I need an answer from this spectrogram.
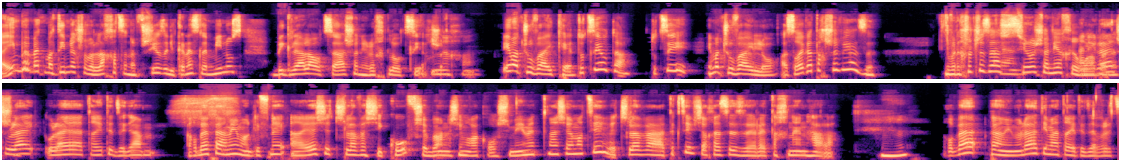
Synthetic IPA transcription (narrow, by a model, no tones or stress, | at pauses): a̰imbe̞metmatimliaχʃavalaχat͡sanafʃiazeliːkanesle̞minusbiɡlalao̞t͡saaʃeanio̞leχet̪leot͡sia̰χʃnaaχo̞n | ʔimat͡ʃuvaike̞nt̪o̞t͡siota̰t̪ot͡si | imat͡ʃuvailo̞ʔa̰zʁeɡataχʃevialze | veanixoʃevt͡ʃʃezeaʃinujʃeaniaχiʁaualoeadulajulajatʁait̪iezeɡam | aʁbe̞peamimodlifne̞jʔaʁejeʃetʃlavhaʃikufʃe̞bo̞anaʃimʁakʁo̞ʃmime̞t̪maʃeemo̞t͡simveetʃlavat̪akt͡sivʃeaχesezele̞taχne̞nɦa̰la̰ | aʁbepeamimanlojdatimaatʁait̪idzeaval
